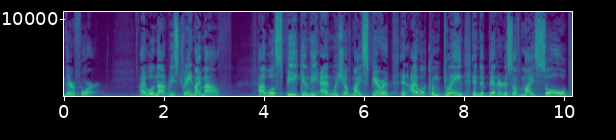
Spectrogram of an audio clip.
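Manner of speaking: slowing, weighty scripture read. Acted. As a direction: proclaim the verse from the pulpit. Reads Job's lament.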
